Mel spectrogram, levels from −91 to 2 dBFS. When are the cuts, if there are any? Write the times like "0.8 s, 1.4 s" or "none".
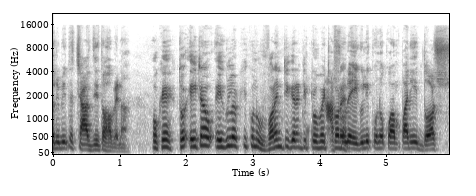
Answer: none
